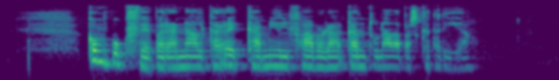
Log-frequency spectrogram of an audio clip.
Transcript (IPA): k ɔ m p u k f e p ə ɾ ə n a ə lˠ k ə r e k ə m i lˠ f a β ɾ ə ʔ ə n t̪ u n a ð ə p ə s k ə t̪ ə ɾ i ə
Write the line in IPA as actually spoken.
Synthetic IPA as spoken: k ɔ m p u k f e p ə ɾ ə n a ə lˠ k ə r e k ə m i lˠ f a β ɾ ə k ə n t̪ u n a ð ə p ə s k ə t̪ ə ɾ i ə

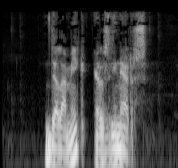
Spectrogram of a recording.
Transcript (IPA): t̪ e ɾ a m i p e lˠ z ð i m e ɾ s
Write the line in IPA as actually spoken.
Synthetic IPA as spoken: d̪ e l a m i k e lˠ z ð i n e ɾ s

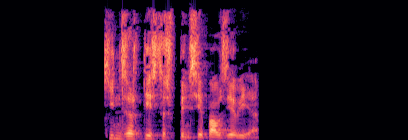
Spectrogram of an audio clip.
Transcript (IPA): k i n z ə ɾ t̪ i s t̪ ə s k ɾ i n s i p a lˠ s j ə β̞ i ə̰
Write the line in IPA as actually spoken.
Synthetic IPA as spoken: k i n z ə ɾ t̪ i s t̪ ə s p ɾ i n s i p a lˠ z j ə β̞ i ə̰

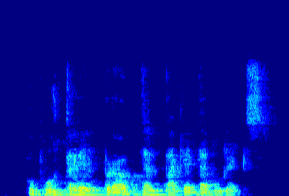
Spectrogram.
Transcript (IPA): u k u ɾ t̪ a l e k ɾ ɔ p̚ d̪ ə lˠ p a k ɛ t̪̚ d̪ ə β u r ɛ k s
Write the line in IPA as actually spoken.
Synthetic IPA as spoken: u p u ɾ t̪ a ɾ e p ɾ ɔ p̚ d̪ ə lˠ p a k ɛ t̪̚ d̪ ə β u ɾ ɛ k s

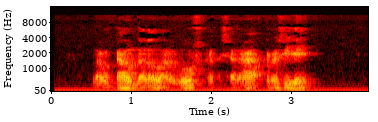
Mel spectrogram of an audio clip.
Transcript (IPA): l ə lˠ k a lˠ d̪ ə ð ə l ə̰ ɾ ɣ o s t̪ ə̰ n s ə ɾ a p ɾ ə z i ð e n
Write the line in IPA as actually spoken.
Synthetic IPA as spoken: l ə lˠ k a lˠ d̪ ə ð ə l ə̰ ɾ ɣ o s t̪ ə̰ n s ə ɾ a p ɾ ə z i ð e n

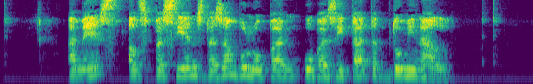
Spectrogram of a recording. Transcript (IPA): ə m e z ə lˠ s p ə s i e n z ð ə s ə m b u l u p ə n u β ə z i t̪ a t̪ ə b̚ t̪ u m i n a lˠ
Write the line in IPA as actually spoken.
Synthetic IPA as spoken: ə m e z ə lˠ s p ə s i e n z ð ə z ə m b u l u p ə n u β ə z i t̪ a t̪ ə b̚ d̪ u m i n a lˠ

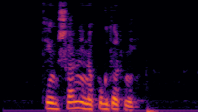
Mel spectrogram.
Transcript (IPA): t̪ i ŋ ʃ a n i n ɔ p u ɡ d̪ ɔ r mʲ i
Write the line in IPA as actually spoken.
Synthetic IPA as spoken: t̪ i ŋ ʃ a n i n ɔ p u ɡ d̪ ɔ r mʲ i

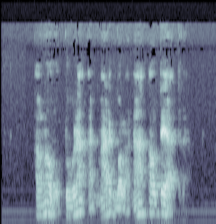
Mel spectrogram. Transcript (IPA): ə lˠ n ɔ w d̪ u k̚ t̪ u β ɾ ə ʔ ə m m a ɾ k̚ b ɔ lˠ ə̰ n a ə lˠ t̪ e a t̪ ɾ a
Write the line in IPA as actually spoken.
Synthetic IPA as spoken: ə lˠ n ɔ w d̪ u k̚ t̪ u β ɾ ə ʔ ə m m a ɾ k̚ b ɔ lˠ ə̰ n a ə lˠ t̪ e a t̪ ɾ ə

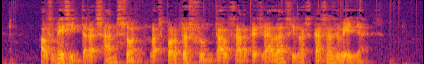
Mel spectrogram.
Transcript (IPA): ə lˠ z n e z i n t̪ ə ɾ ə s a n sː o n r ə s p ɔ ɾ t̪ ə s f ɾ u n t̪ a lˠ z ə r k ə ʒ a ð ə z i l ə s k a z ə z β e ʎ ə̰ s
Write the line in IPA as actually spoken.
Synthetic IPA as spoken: ə lˠ z m e z i n t̪ ə ɾ ə s a n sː o n l ə s p ɔ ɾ t̪ ə s f ɾ u n t̪ a lˠ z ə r k ə ʒ a ð ə z i l ə s k a z ə z β e ʎ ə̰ s

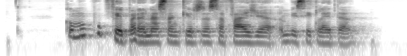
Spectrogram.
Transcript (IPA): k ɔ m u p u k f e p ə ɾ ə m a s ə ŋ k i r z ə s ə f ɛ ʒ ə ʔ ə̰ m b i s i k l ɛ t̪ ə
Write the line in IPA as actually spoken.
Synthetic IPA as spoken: k ɔ m u p u k f e p ə ɾ ə n a s a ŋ k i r z ə s ə f a ʒ ə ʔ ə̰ m b i s i k l ɛ t̪ ə

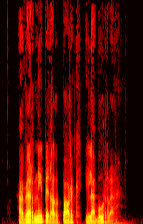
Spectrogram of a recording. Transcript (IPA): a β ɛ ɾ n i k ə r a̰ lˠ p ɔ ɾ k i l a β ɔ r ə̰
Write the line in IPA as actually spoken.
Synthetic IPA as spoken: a β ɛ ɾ n i p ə ɾ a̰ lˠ p ɔ ɾ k i l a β u r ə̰

